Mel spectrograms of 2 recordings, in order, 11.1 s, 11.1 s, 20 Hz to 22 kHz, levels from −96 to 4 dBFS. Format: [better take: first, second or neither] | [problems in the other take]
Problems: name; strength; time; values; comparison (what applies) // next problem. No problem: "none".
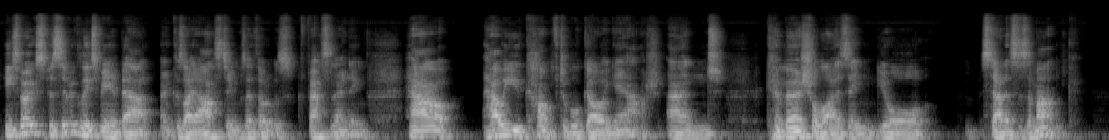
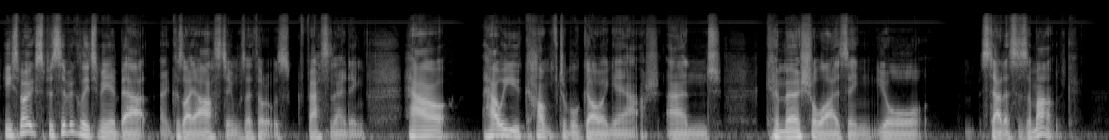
second | off-mic speech; far // room echo; very slight; dies away in 0.2 s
